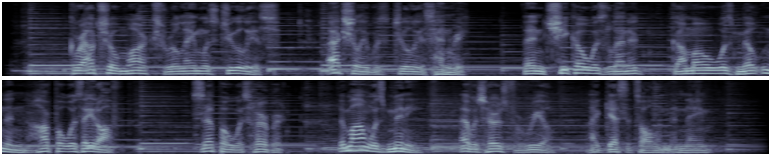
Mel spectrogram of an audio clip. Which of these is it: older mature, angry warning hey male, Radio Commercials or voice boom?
older mature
